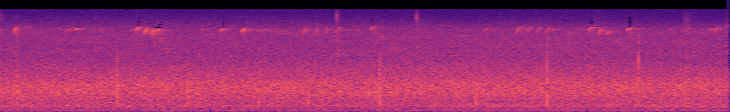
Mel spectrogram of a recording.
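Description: Steady woodland background hiss with many faint, short, high chirps, and a few soft taps as chalk is written on a chalkboard.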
